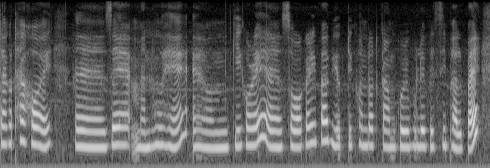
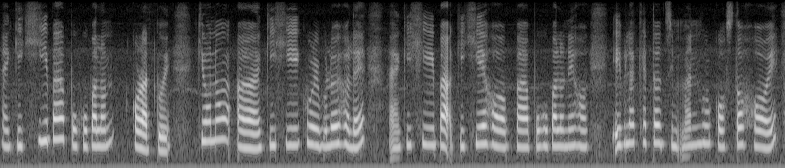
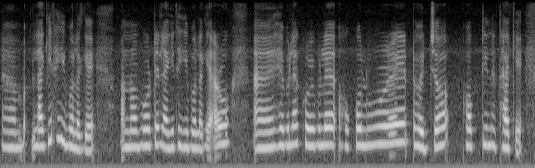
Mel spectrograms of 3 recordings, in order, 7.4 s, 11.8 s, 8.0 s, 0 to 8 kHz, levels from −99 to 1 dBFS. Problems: constant background noise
